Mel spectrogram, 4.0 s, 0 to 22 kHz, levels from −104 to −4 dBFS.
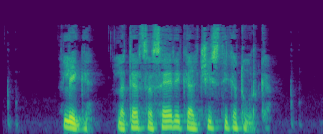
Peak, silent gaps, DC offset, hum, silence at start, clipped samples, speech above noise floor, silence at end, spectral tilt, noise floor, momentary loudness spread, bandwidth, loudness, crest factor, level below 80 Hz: -6 dBFS; none; under 0.1%; none; 0.8 s; under 0.1%; 55 dB; 0.7 s; -5 dB/octave; -80 dBFS; 18 LU; 11.5 kHz; -25 LUFS; 20 dB; -58 dBFS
